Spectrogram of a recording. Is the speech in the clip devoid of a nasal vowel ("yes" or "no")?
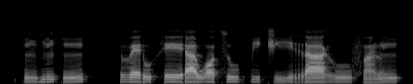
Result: no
